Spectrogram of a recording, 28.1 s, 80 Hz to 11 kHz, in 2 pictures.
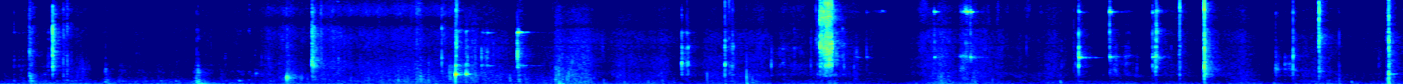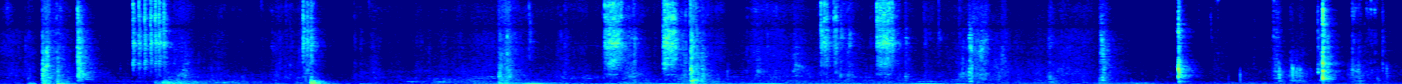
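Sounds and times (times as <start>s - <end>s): metal tools clinking: 18.8s - 23.8s.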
